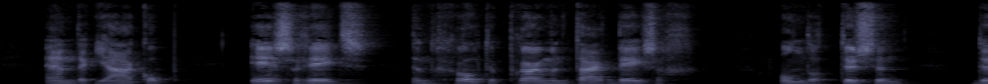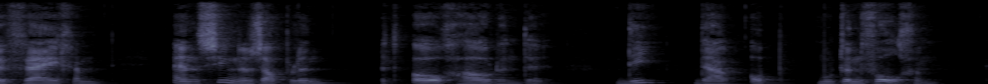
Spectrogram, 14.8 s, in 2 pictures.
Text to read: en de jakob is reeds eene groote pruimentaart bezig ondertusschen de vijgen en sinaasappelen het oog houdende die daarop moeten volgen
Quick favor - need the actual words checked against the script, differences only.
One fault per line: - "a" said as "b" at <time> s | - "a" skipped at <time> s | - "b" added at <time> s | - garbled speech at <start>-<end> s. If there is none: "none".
none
